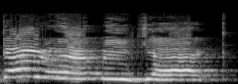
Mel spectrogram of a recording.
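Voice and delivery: long, high, frightened wail; pleading yell. A narrator's reading. Giant begging Jack not to hurt him, yelling. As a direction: yell it as a desperate plea. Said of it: "he yelled".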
